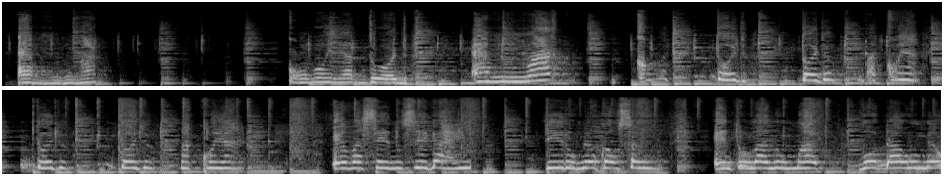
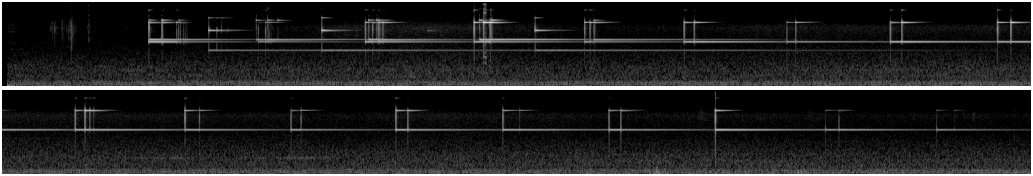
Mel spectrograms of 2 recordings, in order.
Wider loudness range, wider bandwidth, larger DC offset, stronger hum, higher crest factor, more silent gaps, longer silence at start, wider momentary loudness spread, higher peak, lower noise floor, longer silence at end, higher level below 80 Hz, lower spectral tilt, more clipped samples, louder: second, 4 LU vs 11 LU; second, 15 kHz vs over 20 kHz; neither; neither; second, 16 dB vs 24 dB; neither; about the same, 0.15 s vs 0.05 s; second, 13 LU vs 20 LU; second, -6 dBFS vs 0 dBFS; about the same, -49 dBFS vs -48 dBFS; about the same, 0 s vs 0 s; first, -44 dBFS vs -54 dBFS; first, -5.5 dB/octave vs 2 dB/octave; neither; about the same, -21 LUFS vs -19 LUFS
